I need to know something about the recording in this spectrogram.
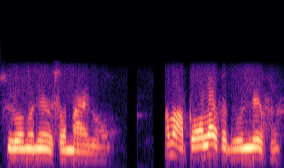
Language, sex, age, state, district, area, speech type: Assamese, male, 30-45, Assam, Majuli, urban, conversation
